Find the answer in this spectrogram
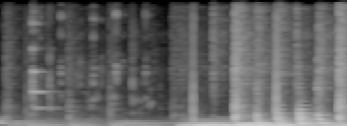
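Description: A fork beating eggs in a glass bowl, with light clinks of metal against glass. About a second in, background music with a steady beat comes in and becomes the loudest sound.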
